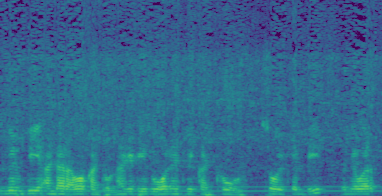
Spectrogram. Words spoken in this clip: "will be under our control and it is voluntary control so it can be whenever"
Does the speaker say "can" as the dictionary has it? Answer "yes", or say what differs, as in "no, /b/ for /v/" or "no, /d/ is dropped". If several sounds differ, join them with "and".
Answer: no, /l/ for /n/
